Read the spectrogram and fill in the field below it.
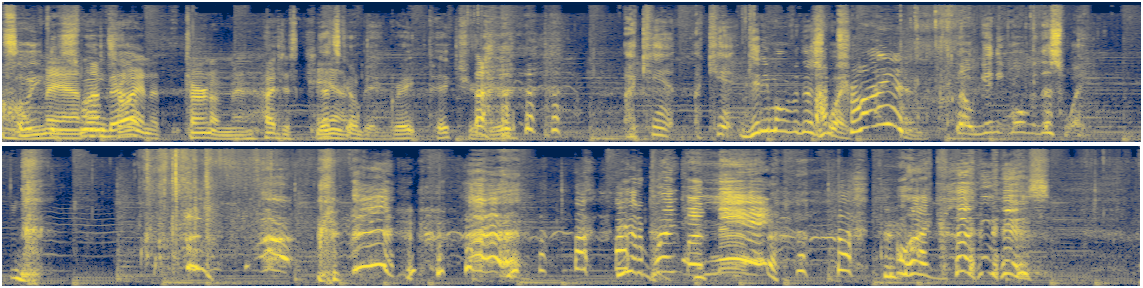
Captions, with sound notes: Oh man, and I'm trying to turn him, I just can't. -That's going to be a great picture, dude. I can't- I can't- get him over this way. -I'm trying! -Well, get him over this way. [grunting loudly] You're going to break my net! My goodness!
